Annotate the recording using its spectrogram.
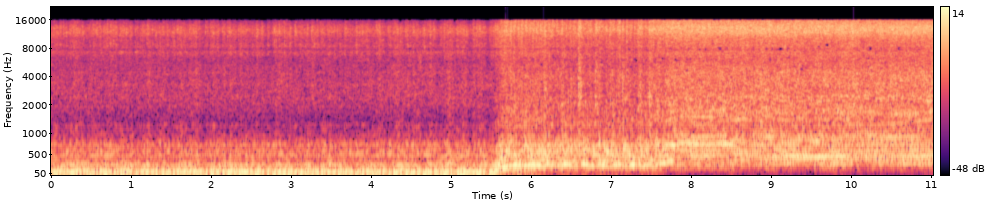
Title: High gear slip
